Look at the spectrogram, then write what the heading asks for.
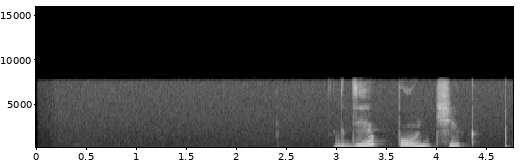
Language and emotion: Russian, positive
